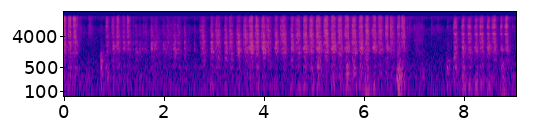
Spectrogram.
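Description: A pink wooden colored pencil rubs back and forth across a flat white paper coloring page, shading in a petal. The quiet, bright, scratchy strokes repeat at roughly four per second, with a brief lighter pause near the seven-second mark before the shading resumes.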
